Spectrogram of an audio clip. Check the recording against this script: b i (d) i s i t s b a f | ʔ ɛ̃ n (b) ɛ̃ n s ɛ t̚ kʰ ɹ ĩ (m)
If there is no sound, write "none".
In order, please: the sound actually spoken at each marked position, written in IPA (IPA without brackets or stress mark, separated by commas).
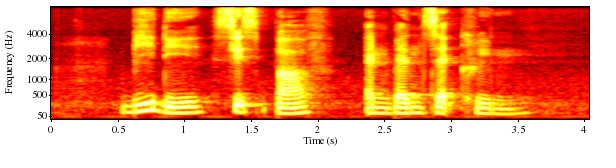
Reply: d, b, m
